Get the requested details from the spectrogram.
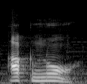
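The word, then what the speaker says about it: окно: Especially in this last word, we have a very different pronunciation. You know why? Because here the role of stress or udareniye is playing a vital role, and clearly the sound is changing.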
